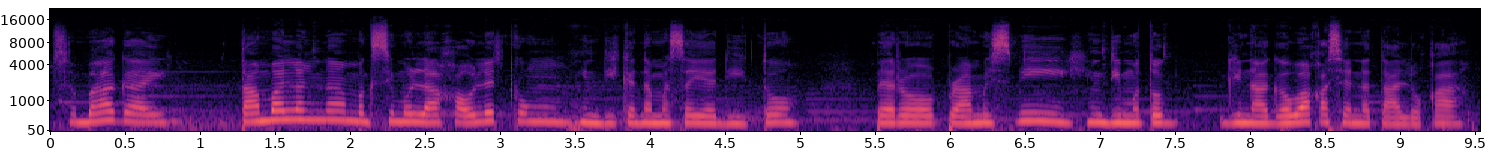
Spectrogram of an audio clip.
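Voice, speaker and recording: High, mellow-voiced loyal woman friend acted. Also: steady tone, moderate pace, faint music behind, close to an everyday voice. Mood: gentle concern. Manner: earnest, concerned. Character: loyal, protective, caring office friend, female. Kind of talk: radio drama acting.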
